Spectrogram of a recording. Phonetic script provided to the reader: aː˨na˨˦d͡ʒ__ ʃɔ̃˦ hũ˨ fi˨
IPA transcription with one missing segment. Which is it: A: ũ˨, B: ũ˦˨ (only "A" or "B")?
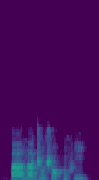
B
